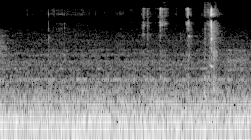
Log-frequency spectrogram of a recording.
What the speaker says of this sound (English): So you just cut it and you try to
